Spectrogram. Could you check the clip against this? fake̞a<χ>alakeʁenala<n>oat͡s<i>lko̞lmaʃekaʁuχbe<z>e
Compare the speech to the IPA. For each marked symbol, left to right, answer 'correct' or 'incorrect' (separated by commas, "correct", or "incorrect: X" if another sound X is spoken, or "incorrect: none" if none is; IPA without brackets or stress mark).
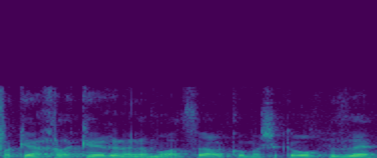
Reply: correct, incorrect: m, incorrect: a, correct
